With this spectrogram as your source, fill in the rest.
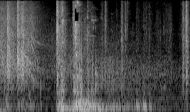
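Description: A sniper rifle fires a loud booming shot.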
